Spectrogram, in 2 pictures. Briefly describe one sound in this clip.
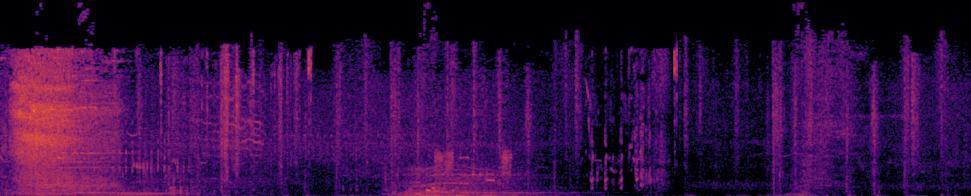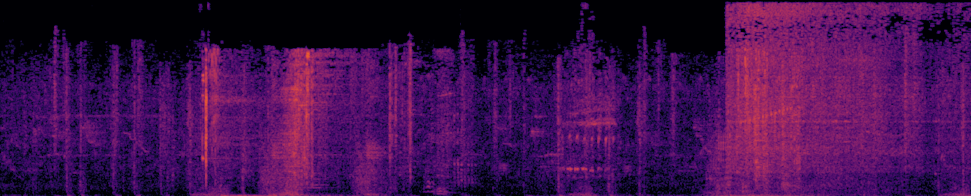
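A large creature's footsteps thud as it runs over grass.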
